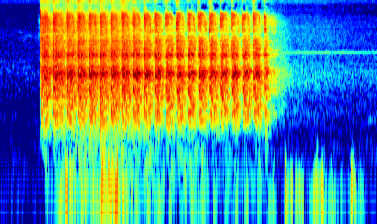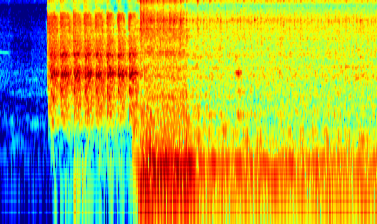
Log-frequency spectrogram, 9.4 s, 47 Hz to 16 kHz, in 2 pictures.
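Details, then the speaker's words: Rebuilt 2005 Honda CBR1000RR, first start after reassembly: rapid even starter whirring about four pulses a second, stopping and restarting, but the engine never turns or catches; owner suspects the starter clutch or starter. "This one, you just hear the starter turning, nothing happening."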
